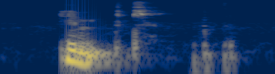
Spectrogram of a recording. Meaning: simple past and past participle of imp
- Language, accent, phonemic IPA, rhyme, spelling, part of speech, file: English, Southern England, /ɪmpt/, -ɪmpt, imped, verb, LL-Q1860 (eng)-imped.wav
